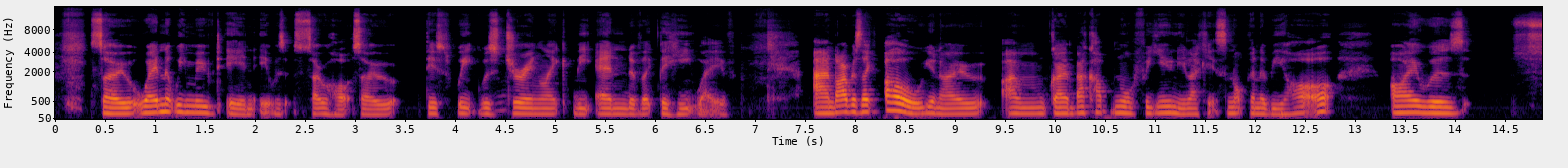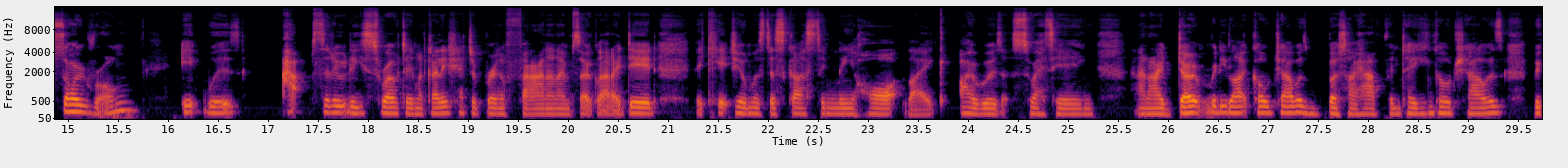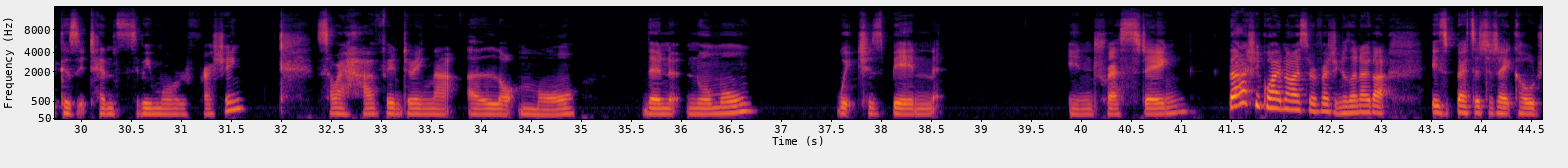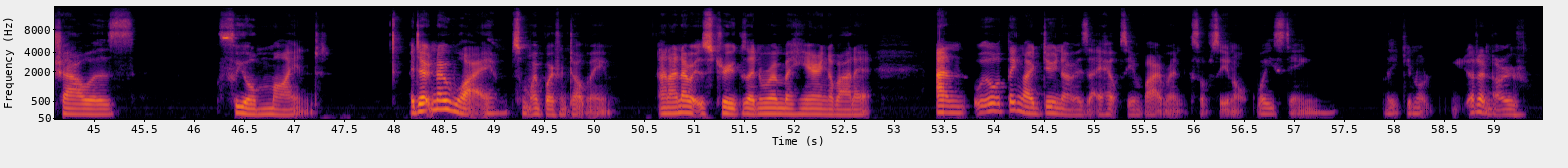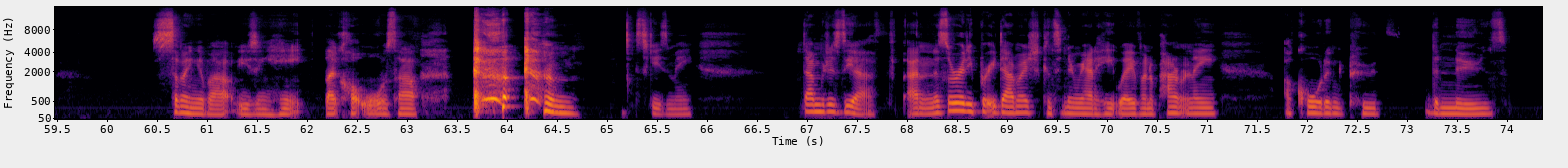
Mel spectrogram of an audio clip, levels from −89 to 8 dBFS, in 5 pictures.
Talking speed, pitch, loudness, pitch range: 165 wpm, 150 Hz, -26 LUFS, 140-165 Hz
